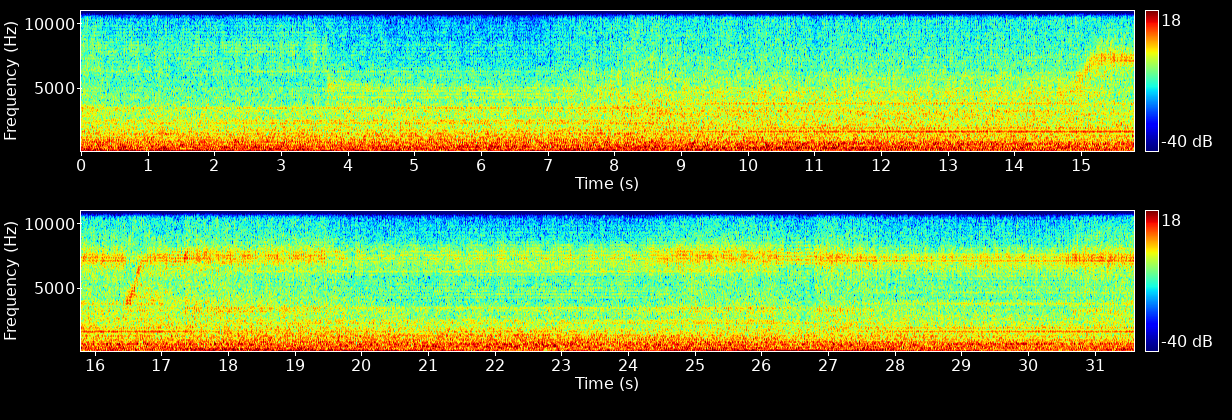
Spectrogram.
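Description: Harsh electronic noise music: a steady, dense wall of distorted noise over a low drone, with many sustained tones layered in. About halfway through, high whistling tones slide up and then hold.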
